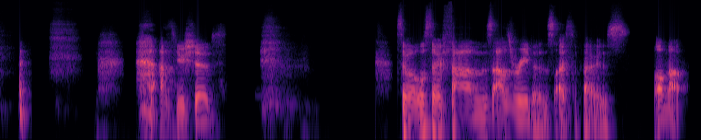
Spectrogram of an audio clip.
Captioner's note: laughs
